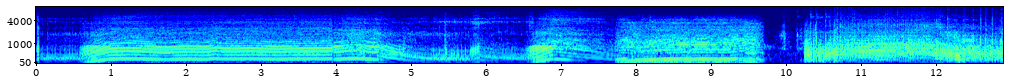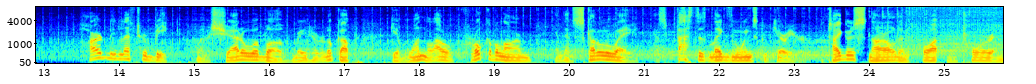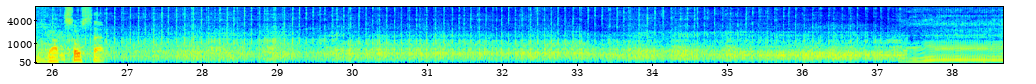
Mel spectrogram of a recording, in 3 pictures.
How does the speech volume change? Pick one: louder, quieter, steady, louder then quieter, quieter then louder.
steady.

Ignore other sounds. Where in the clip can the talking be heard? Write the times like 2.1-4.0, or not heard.
13.6-26.7.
